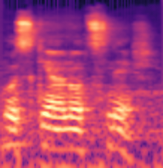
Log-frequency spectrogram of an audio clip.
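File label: "Oskianotsner", pronunciations; Fourth Way; Beelzebub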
